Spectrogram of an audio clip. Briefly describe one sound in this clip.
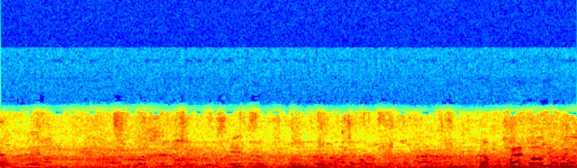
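Several people talk over one another nearby.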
